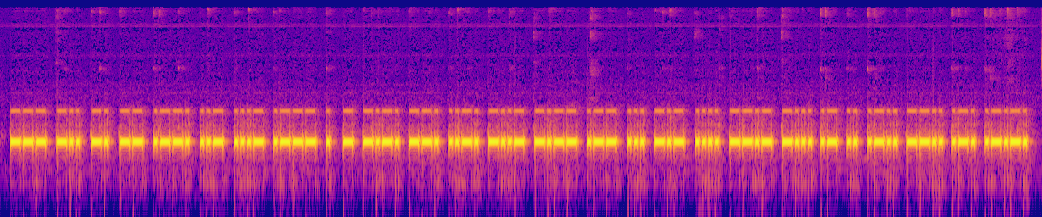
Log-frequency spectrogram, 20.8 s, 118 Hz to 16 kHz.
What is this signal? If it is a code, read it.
Morse code, heard as a keyed tone, about 18 wpm, 650 Hz, with radio noise. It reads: ODNMPUVJETCGFXYWSKHQBAILZR<AR>
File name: 2025cw / speedup / 19wpm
